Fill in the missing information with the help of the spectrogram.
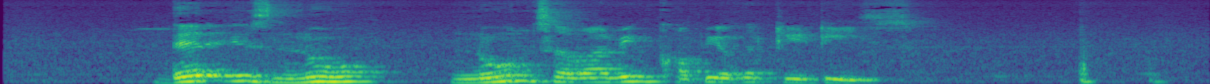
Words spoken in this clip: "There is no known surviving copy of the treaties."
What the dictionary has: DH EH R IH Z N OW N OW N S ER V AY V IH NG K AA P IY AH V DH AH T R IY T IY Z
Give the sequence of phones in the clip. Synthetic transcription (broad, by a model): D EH R IH Z N OW N OW N S ER V AY V IH NG K AA P IY AH V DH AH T IY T IY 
